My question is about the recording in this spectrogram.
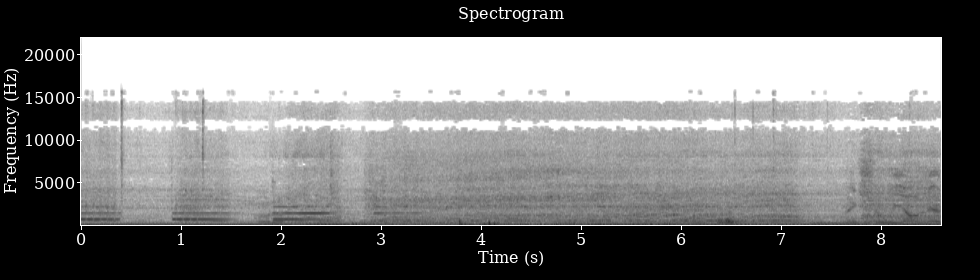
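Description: A 2003 Ford Explorer's warning chime beeping about once a second for the first three seconds, with the key on and the driver's door open while the battery is too weak to start it. Under it runs a steady low engine hum, with a couple of knocks about four seconds in.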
